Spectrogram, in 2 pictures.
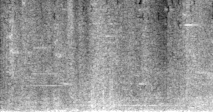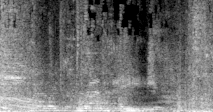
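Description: Magic blasts and weapon strikes crash and whoosh in a hectic game battle.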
